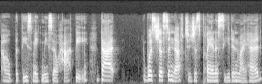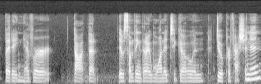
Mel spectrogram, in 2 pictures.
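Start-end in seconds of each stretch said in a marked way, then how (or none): 0.1-1.8 whispered voice. Recalling a class review, the speaker quotes a girl in the class, retelling a whisper. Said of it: "just kind of whispered to me and goes".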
